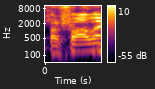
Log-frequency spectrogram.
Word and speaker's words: farfalle: Farfalle? Farfalle.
